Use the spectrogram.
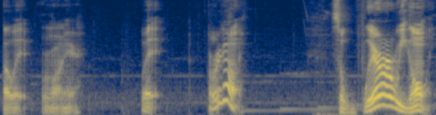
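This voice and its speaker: A man's voice: mid-range voice, huge pitch swings, normal speed, creaky, a bit bright, slightly rough, soft background music. A man streaming a video game, chatting casually in an informal, rambling way as he comments.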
